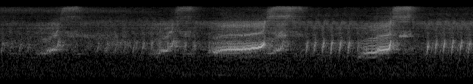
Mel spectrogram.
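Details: A Kaempfer cicada (Platypleura kaempferi) gives a dry, high buzzing call broken into rapid rasping pulses; this cicada was seen tilting its body to urinate.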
